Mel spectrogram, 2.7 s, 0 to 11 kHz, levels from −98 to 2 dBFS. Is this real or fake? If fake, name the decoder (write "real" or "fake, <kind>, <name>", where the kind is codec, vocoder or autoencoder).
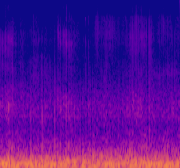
fake, vocoder, BigVGAN v2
